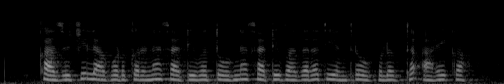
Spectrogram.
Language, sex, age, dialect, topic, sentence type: Marathi, female, 31-35, Northern Konkan, agriculture, question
